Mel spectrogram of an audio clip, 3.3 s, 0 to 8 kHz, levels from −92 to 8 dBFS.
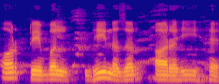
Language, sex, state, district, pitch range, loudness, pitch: Hindi, male, Rajasthan, Bikaner, 110-125 Hz, -16 LUFS, 115 Hz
